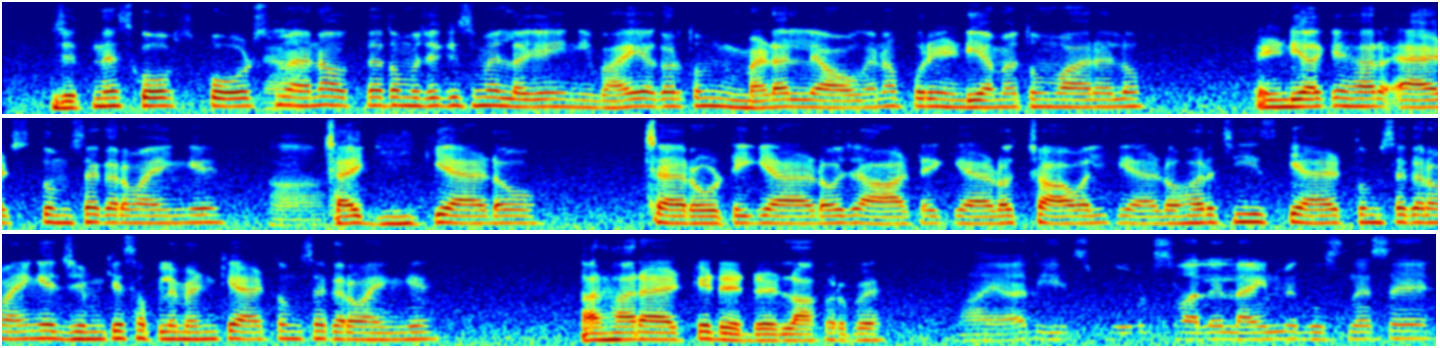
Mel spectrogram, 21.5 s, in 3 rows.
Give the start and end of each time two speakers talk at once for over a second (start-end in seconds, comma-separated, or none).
none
